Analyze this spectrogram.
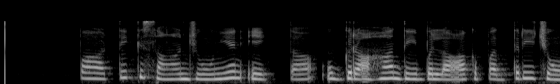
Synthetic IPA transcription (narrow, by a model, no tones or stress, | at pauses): paːɾt̪iːkɪsaːnd͡ʒuːnijəneːk̚t̪aːʊɡɾaːɦãːd̪iːbəla̰ːkpəd̪ɾiːt͡ʃõː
